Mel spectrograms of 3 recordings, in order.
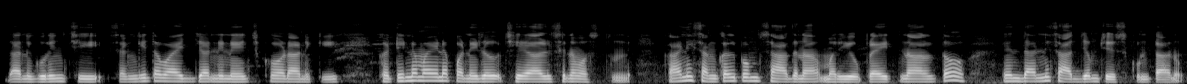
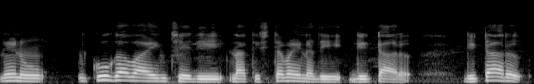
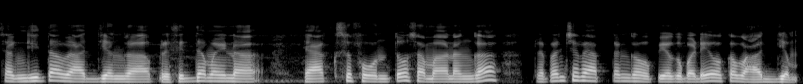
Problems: none marked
